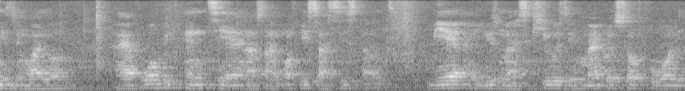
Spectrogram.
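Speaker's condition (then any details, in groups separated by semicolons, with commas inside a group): No condition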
